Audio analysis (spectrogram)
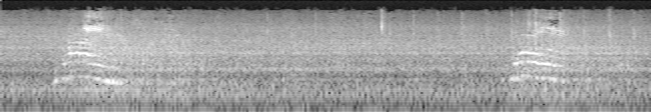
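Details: Male British Shorthair cat from Guangzhou, China, meowing while being bathed: two drawn-out, wavering meows about four seconds apart over a steady low background hum.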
